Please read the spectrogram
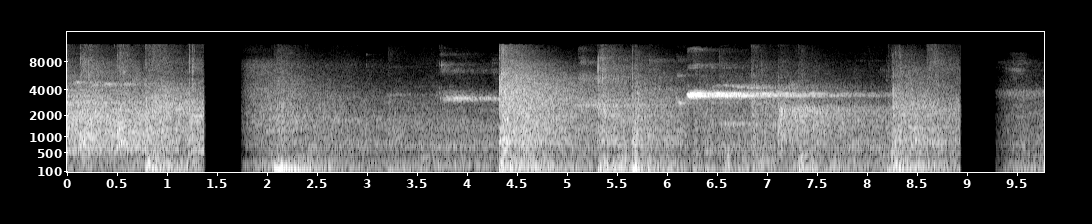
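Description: Volleyball play in a large echoing gymnasium: the ball struck sharply several times, each hit ringing on in the hall. A high-pitched tone is held for about two seconds from about six seconds in, and the sound cuts out briefly twice.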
